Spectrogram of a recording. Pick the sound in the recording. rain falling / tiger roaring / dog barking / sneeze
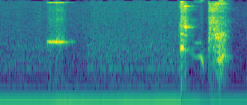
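sneeze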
